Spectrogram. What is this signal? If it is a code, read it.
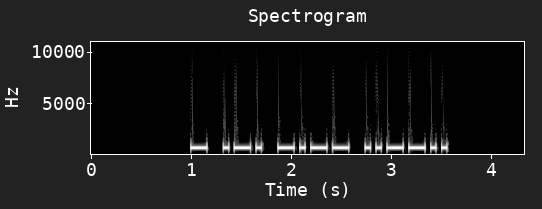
Morse code, heard as a keyed tone, about 22 wpm, 700 Hz. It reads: TRY?
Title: 4x Word-Spacing - Sentences from Top 200 Words - 22wpm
